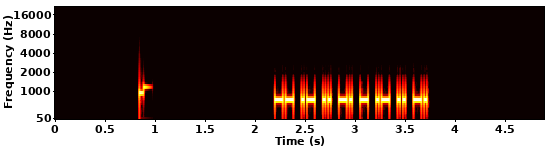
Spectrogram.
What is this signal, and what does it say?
Morse code, heard as a keyed tone, about 44 wpm, 700 Hz. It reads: MAINTAIN
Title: Top 501-750 Words 45wpm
